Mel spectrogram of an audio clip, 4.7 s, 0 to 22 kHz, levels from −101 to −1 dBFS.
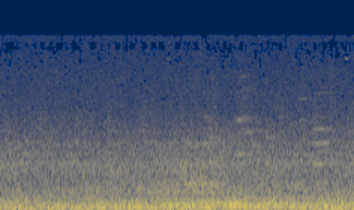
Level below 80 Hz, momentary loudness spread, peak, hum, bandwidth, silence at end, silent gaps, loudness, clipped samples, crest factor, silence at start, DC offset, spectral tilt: -28 dBFS; 7 LU; -12 dBFS; none; 7.4 kHz; 0 s; none; -28 LUFS; under 0.1%; 14 dB; 0 s; under 0.1%; -9.5 dB/octave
